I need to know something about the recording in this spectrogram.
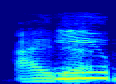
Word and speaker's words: Aida: And your name is spelled Aida, and your last name is. Ida. So close.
